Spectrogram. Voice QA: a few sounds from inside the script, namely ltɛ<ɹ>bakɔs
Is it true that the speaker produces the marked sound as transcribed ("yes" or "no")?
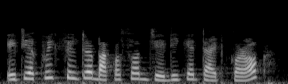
yes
